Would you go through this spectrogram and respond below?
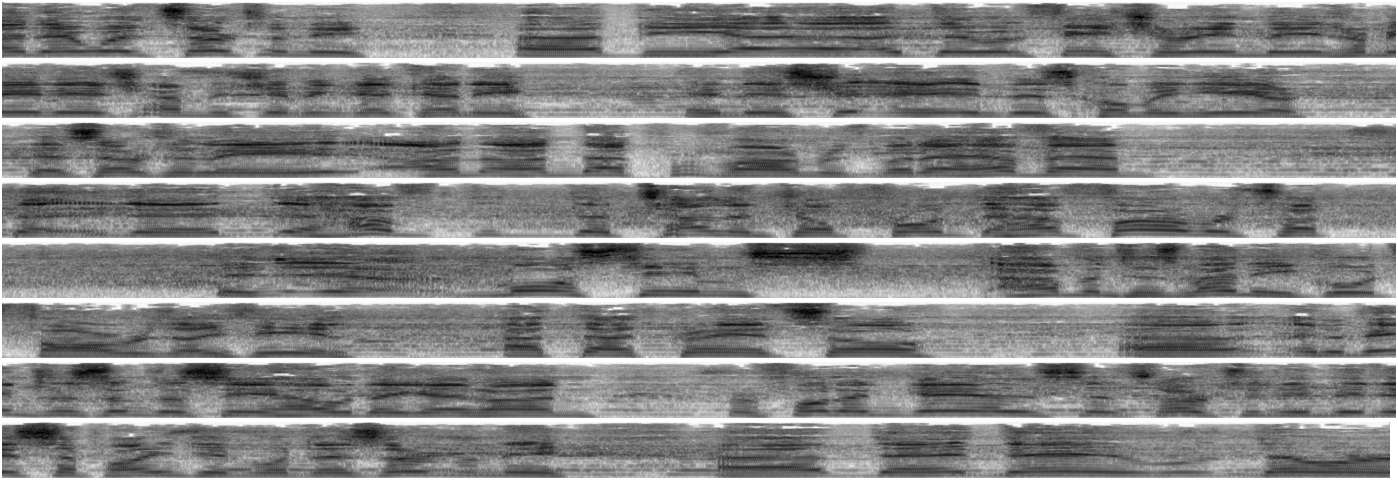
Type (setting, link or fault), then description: setting, busy venue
